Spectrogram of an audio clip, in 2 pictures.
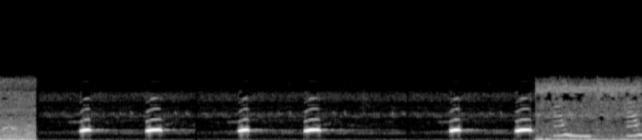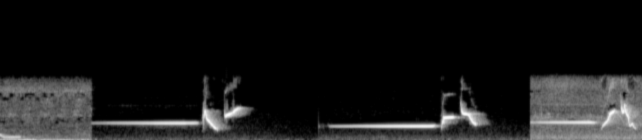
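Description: A series of different birds calling one after another: six short chirps about a second apart, then two lower down-slurred notes, then long steady whistles that each end in a quick up-and-down swoop.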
